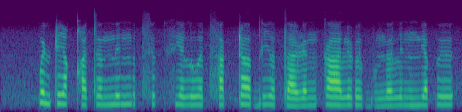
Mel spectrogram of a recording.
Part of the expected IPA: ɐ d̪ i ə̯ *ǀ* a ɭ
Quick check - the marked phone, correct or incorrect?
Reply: incorrect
